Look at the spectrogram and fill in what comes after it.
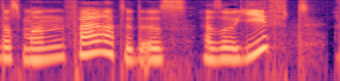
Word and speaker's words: Gift: Dann haben wir noch ein schönes Wortpaar, das man irgendwie auch äh, lustig interpretieren kann, denn es gibt ja das schwedische Wort Gift, G-I-F-T auf Schwedisch allerdings Gift ausgesprochen.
